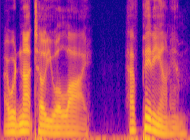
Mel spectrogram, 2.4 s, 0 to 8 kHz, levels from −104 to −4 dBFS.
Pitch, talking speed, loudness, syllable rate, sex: 105 Hz, 275 wpm, -20 LUFS, 6.6 syllables/s, male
